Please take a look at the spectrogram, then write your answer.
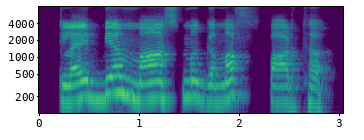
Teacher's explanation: So the visarga becomes a sound of fa. The visarga changes its sound. So it doesn't become like gama partha, gamaf partha.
